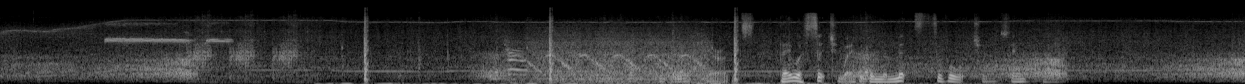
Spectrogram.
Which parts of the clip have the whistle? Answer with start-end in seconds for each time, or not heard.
1.0-2.4.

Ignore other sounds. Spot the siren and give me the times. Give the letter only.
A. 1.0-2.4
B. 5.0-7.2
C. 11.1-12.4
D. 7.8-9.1
B.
